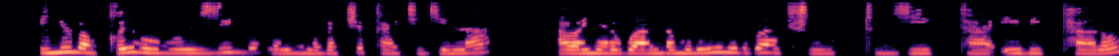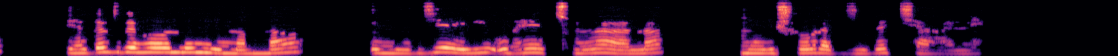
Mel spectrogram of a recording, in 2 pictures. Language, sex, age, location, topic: Kinyarwanda, female, 18-24, Kigali, health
